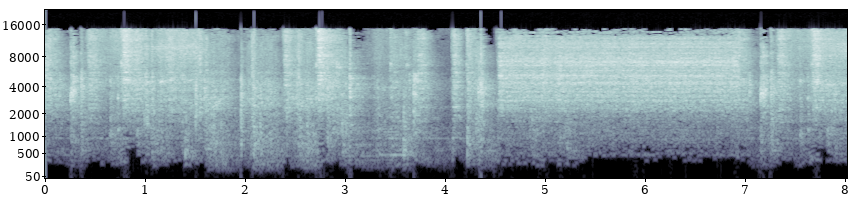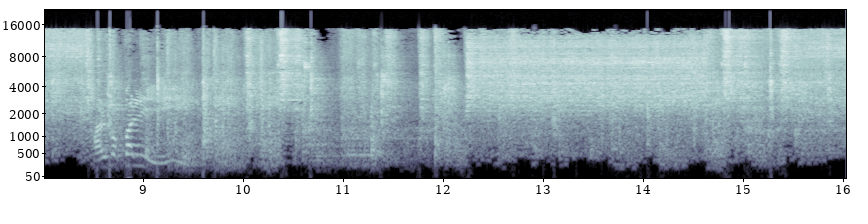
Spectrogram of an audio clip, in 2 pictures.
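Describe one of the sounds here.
A machine whirs and hisses steadily.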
